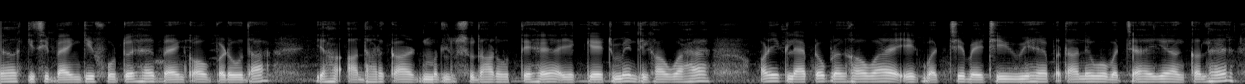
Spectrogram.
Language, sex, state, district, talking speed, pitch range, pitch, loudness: Angika, male, Bihar, Araria, 195 wpm, 120-135 Hz, 125 Hz, -16 LUFS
